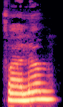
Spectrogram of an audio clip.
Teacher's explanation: Your lam should join with the meme, as your meme is mushaddad. So you will also read your meme with akmal gunna. That is most complete gunna. So stretch your gunna and give your meme two counts.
